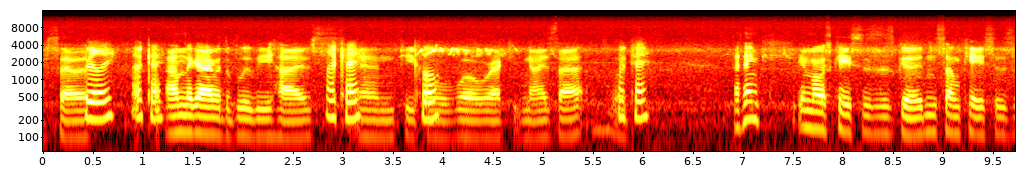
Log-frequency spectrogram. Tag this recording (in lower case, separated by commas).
speech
